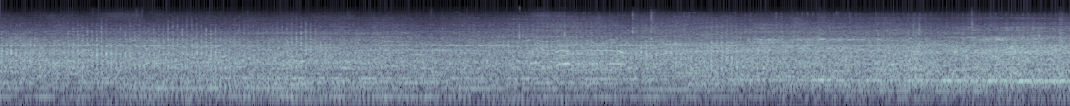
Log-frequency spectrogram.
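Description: A crowd murmurs and shouts from the street below.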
